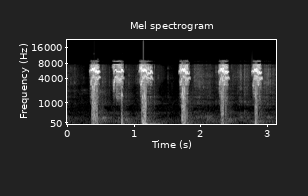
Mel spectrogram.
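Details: Common starling chicks at Théding, France, on 7 May 2024, begging for food in the nest; six quick, scratchy, shrill calls coming fast in close pairs and singles over three seconds.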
